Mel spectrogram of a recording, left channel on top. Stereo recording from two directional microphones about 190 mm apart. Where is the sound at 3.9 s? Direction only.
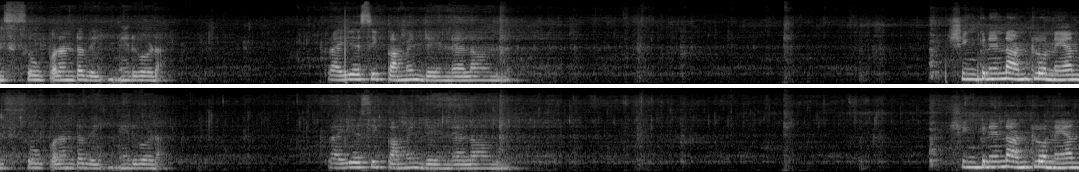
25° left (ahead or behind).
